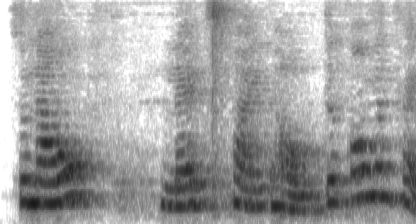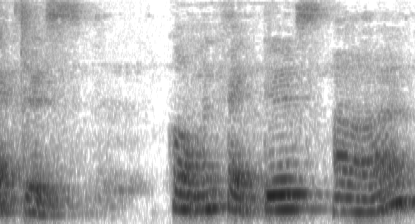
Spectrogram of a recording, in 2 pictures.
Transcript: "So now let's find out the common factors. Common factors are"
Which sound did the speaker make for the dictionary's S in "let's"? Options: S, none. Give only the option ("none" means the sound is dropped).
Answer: S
